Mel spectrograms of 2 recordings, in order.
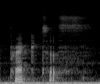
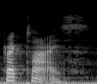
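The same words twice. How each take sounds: First: The ending of the word is short and small. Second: The ending of the word is long and full. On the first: The speaker calls it right. "short at the end, a small sound" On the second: The speaker calls it wrong. "not practice"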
